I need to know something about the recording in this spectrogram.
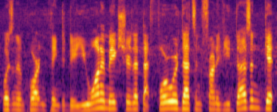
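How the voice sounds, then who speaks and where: A man's voice: on the high side, fast talker, bright, forceful tone, slight background noise. A man working as a hockey color commentator, giving conversational analysis from an indoor arena.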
